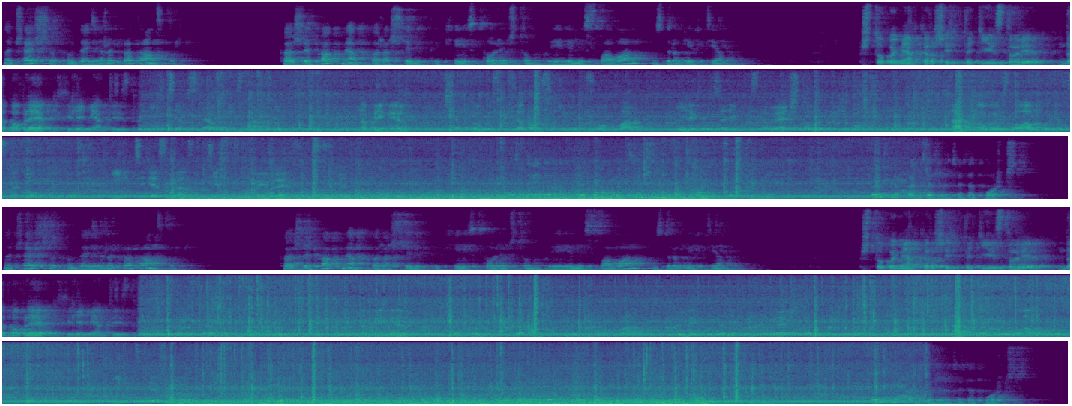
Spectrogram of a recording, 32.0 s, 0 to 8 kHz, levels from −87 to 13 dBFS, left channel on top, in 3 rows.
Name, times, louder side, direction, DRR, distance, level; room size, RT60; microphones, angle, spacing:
voice 1, 0.0-1.8 2.8-4.2 4.5-7.3 25.3-25.7 26.1-29.3 30.0-31.5, left 2 dB, 55° left, -2 dB, 1.9 m, -35 dB
voice 2, 8.7-14.7 15.0-25.0, left 1 dB, 20° left, -3 dB, 3.6 m, -36 dB
sound 1, 12.0-30.7, right 4 dB, 40° right, 0.8 m, -32 dB
sound 2, 23.0-28.5, right 1 dB, 75° right, 1.4 m, -27 dB
19.5 x 18.0 x 2.5 m, 0.64 s
head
